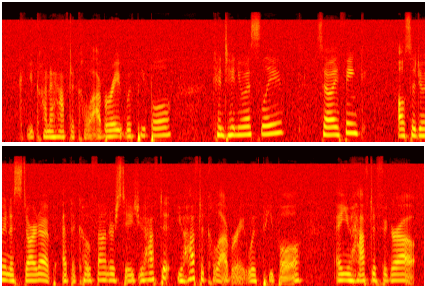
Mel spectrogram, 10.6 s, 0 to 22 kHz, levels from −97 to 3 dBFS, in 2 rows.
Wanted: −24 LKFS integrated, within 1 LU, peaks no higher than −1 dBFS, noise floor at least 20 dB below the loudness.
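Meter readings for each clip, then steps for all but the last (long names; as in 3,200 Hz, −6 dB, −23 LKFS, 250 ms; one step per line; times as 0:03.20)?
background noise floor −44 dBFS; target noise floor −49 dBFS; integrated loudness −28.5 LKFS; sample peak −10.0 dBFS; target loudness −24.0 LKFS
→ noise reduction from a noise print 6 dB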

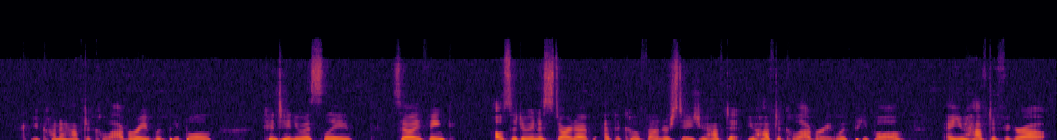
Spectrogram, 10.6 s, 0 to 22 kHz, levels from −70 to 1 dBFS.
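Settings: background noise floor −50 dBFS; integrated loudness −29.0 LKFS; sample peak −10.5 dBFS; target loudness −24.0 LKFS
→ level +5 dB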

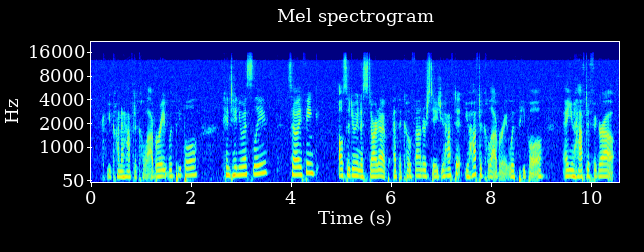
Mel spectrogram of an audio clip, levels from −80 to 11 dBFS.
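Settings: integrated loudness −24.0 LKFS; sample peak −5.5 dBFS; background noise floor −45 dBFS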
